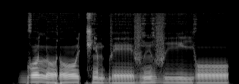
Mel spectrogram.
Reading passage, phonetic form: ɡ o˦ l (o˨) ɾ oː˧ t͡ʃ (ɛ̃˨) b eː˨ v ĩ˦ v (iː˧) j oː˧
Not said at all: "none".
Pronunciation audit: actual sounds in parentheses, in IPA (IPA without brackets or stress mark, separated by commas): o˨, ɛ̃˨, iː˧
